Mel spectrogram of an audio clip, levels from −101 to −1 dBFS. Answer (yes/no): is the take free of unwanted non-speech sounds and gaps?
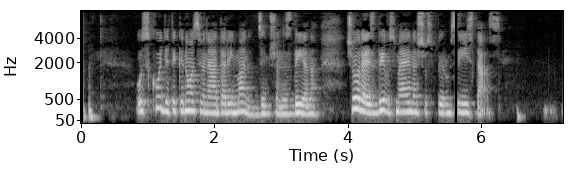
no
